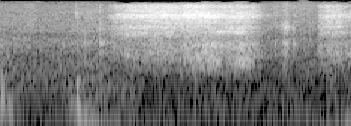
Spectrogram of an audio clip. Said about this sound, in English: By the way, if you're listening to this and you're like, "What are those little clicking noises?" My brother and I are playing with my son, my baby son's Legos, while we're podcasting.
